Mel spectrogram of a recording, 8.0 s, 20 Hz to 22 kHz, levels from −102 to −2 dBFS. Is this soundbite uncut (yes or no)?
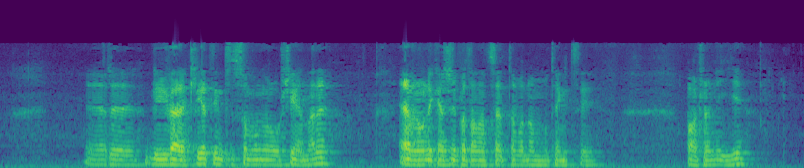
no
